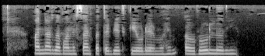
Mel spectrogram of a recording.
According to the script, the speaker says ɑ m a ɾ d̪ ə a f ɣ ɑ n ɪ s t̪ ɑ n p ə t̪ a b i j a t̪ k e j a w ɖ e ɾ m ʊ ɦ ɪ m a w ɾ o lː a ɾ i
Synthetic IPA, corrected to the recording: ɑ n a ɾ d̪ ə a f ɣ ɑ n ɪ s t̪ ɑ n p ə t̪ a b i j a t̪ k e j a w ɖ e ɾ m ʊ ɦ ɪ m a w ɾ o lː a ɾ i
